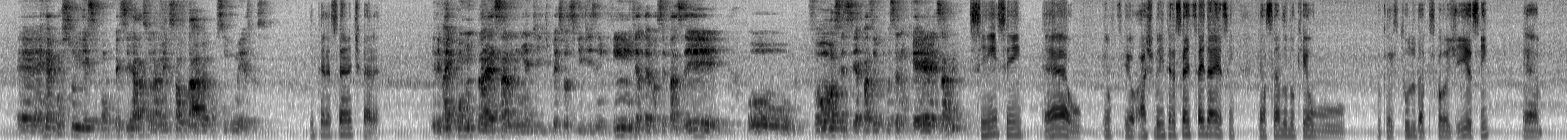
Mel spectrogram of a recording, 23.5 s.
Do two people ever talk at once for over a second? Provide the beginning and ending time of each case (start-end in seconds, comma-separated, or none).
none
